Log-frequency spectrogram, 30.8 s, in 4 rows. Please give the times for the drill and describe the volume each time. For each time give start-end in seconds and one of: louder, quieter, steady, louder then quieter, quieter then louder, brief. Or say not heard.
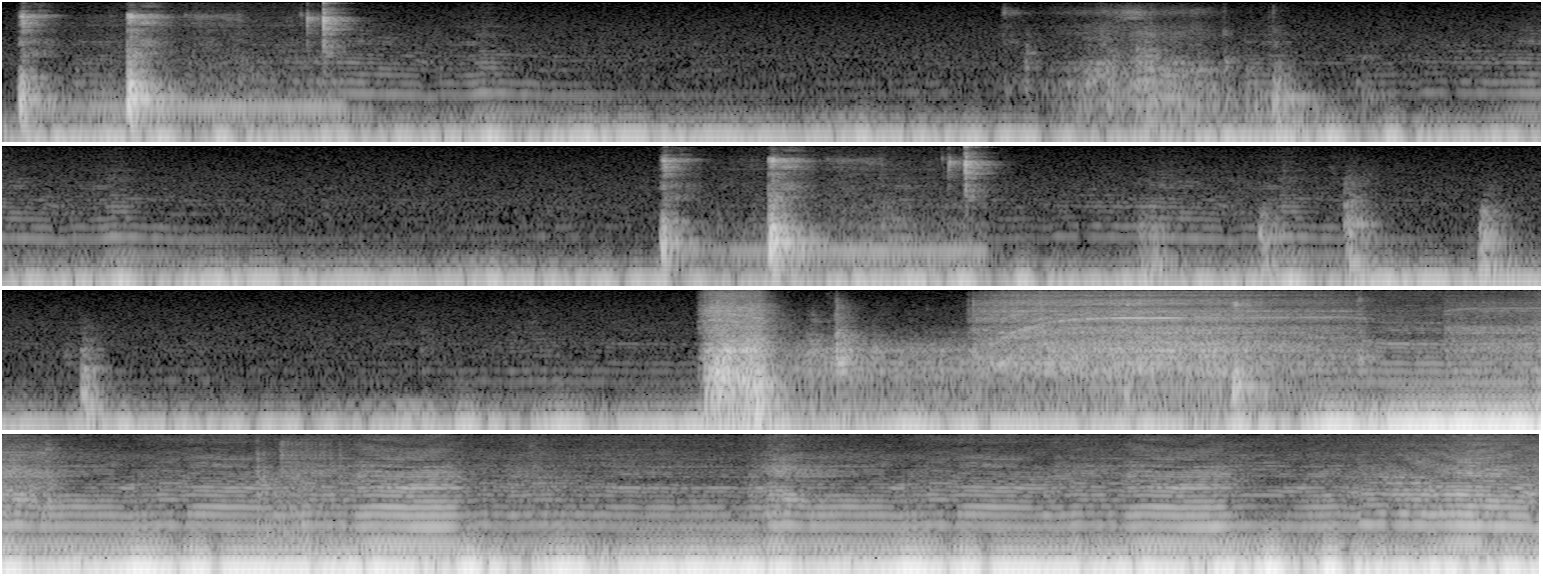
18.9-23.4 louder then quieter.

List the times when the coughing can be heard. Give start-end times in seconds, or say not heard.
0.1-1.7, 10.9-12.6, 20.9-22.0.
